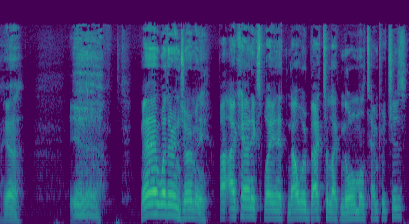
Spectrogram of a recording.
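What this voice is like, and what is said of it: Tired, strained, fading voice. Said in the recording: “I'm tired. ... My voice is actually leaving me right now.”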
